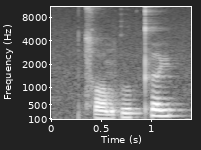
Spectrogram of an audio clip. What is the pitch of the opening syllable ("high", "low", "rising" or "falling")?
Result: low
